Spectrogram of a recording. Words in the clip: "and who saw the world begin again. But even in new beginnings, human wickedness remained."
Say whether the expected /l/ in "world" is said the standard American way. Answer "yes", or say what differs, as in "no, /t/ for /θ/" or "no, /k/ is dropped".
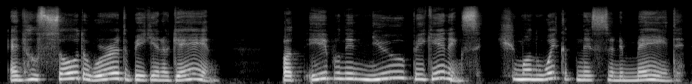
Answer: no, /l/ is dropped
